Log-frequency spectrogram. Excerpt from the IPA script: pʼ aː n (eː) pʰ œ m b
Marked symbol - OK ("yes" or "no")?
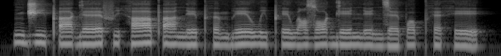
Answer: yes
